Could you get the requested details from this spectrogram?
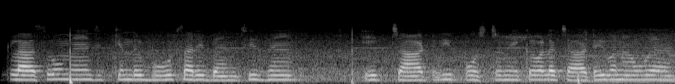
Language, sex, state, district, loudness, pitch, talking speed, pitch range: Hindi, female, Punjab, Fazilka, -18 LUFS, 215 Hz, 170 wpm, 210-220 Hz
